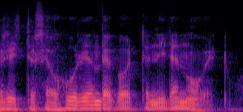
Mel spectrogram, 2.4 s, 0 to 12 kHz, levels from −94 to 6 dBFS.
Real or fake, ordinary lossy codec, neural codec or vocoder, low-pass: real; none; none; none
